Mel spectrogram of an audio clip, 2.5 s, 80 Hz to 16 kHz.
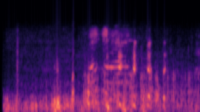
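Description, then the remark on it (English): Steady wind buffeting and a low engine rumble from a boat fill the background, fairly loud, while a person talks over the noise throughout; the air temperature is about 9 degrees Celsius. “Keep bragging that you're on a boat.”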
